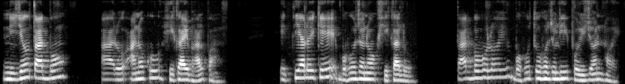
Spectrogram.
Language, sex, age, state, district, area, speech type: Assamese, female, 45-60, Assam, Tinsukia, urban, spontaneous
